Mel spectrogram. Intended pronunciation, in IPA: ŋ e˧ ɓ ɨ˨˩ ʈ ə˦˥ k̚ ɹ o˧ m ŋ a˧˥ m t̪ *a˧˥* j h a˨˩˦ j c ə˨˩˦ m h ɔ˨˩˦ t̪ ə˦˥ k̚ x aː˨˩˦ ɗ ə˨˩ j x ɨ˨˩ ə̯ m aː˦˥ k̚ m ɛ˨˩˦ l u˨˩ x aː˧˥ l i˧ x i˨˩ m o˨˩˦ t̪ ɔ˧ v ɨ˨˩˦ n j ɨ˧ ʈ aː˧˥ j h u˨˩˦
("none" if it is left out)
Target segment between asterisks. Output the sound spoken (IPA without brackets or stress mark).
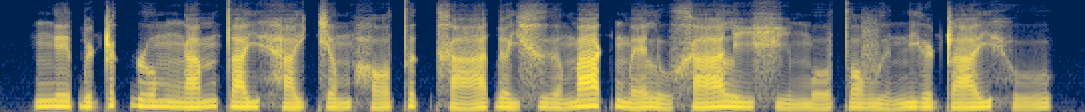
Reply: a˧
